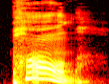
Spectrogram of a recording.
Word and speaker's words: Psalm: Palm West. It's spelled P-S-A-L-M.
